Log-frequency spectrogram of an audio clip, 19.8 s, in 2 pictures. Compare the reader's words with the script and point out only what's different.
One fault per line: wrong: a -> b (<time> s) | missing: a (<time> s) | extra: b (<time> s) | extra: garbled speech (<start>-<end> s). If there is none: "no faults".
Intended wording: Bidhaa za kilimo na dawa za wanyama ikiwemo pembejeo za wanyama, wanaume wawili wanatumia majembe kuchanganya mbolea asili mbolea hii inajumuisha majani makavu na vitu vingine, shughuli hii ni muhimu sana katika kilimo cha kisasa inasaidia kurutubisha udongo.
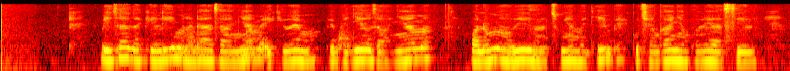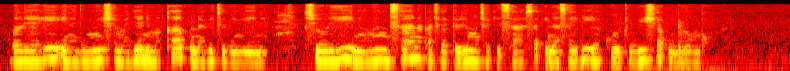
no faults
